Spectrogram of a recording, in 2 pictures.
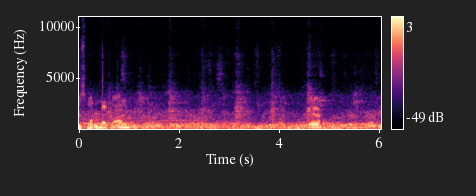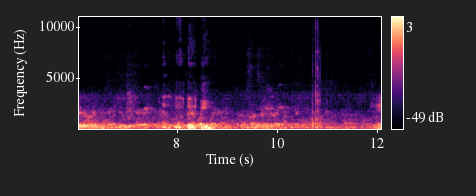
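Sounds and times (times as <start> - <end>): indistinct background voices: 1.1 - 10.9.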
